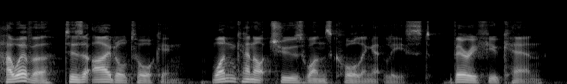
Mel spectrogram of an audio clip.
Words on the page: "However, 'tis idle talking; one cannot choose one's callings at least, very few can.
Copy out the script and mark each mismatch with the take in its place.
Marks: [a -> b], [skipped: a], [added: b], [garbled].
"However, 'tis idle talking; one cannot choose one's [callings -> calling] at least, very few can.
